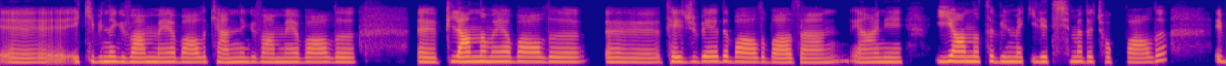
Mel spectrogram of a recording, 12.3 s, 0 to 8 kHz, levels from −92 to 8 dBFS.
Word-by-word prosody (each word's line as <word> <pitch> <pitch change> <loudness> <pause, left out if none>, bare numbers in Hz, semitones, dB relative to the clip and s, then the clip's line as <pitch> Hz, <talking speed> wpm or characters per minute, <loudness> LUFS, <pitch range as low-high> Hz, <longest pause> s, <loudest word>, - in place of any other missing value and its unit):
Eee, - - -4 0.7
ekibine 215 +1 0
güvenmeye 205 0 +1
bağlı, 205 0 0
kendine 205 0 -1
güvenmeye 200 0 -2
bağlı, 205 0 -1 0.6
eee, 205 -1 +1
planlamaya 220 0 +5
bağlı, 215 0 0 0.2
ııı 195 -1 -3
tecrübeye 215 +2 +1
de 230 -2 0
bağlı 205 -1 +1
bazen. 190 +3 -2
Yani, 205 -1 -1 0.3
iyi 225 +1 +5
anlatabilmek, 220 -1 +2
iletişime 215 +1 -2
de 220 - -1
çok 205 0 -11
bağlı. 200 +7 -1 0.5
Eee, 215 - -2
210 Hz, 115 wpm, -23 LUFS, 200-220 Hz, 0.7 s, planlamaya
